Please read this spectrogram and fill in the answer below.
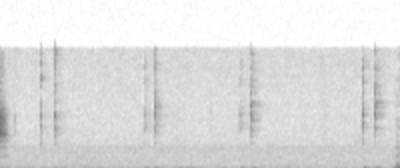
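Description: Faint computer mouse clicks, mostly in close pairs, about a second apart, over a low steady room hum.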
